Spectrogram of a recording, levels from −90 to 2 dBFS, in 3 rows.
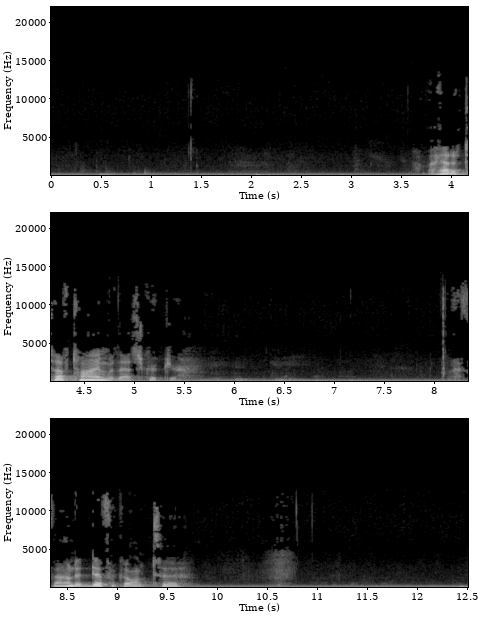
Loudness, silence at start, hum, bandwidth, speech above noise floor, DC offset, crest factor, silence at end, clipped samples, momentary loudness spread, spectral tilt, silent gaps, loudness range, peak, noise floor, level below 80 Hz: -26 LUFS; 0 s; 60 Hz at -45 dBFS; 13 kHz; 22 dB; under 0.1%; 22 dB; 0 s; under 0.1%; 25 LU; -6.5 dB/octave; none; 17 LU; -10 dBFS; -47 dBFS; -46 dBFS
